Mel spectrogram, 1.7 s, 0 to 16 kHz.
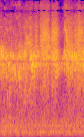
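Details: Budgerigar on 9 February 2024 producing a continuous, busy, high-pitched warbling chatter of twittering and rasping notes for nearly two seconds.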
